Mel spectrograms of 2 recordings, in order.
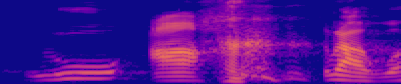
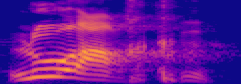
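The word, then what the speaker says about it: רוח: 여러분이 안에 생기가 들어가야 돼요.이 생기는 이스라엘 말로 루아흐라고 합니다. 우리 한번 발음해 볼까요? 루아흐.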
